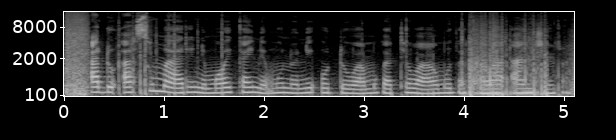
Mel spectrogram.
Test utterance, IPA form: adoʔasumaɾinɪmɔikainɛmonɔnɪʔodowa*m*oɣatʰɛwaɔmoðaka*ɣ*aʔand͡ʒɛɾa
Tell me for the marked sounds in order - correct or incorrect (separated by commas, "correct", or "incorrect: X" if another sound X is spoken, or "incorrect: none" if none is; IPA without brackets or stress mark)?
correct, incorrect: w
